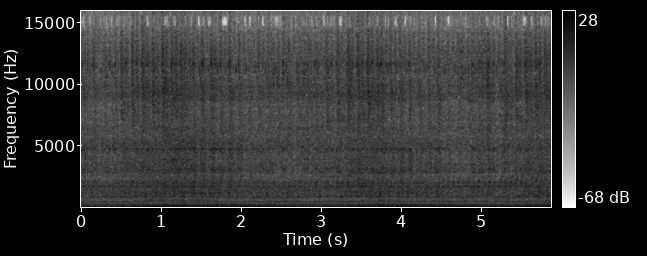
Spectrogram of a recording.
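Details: 1940s Allis Chalmers HD5/D5 crawler with 2-stroke Detroit 271 diesel, first startup after many years retired: steady, deep, even idle, no knocks or misses; motor sounds good but smokes, owner suspects a problem injector and plans replacement.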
